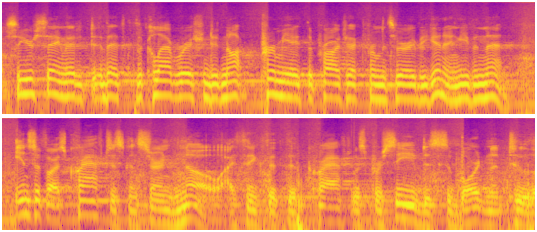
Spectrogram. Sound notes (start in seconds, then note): none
